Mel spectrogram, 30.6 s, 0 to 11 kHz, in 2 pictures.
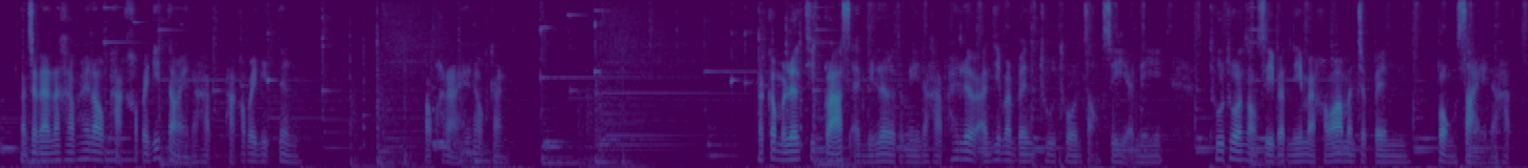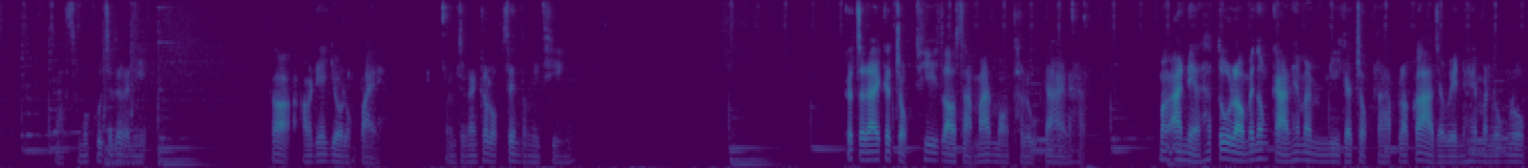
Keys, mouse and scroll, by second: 0.9 click, 2.4 click, 3.9 click, 5.0-6.9 drag, 7.8 click, 11.2 click, 12.1 click, 15.7 click, 17.2 click, 17.9 click, 18.2 click, 18.6 click, 19.7 e, 19.9 click, 20.9 click, 22.2 click, 22.9 click, 26.1 click, 29.2-29.5 drag, 30.3 click.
